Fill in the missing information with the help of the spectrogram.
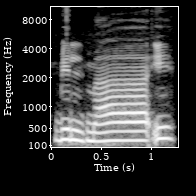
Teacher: مد واجب ہے، 3 سے 4 الف کے برابر لمبا کریں گے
